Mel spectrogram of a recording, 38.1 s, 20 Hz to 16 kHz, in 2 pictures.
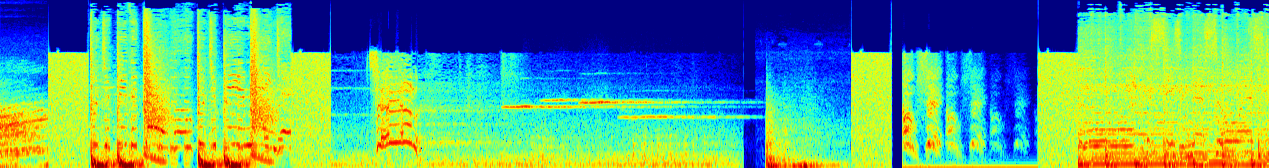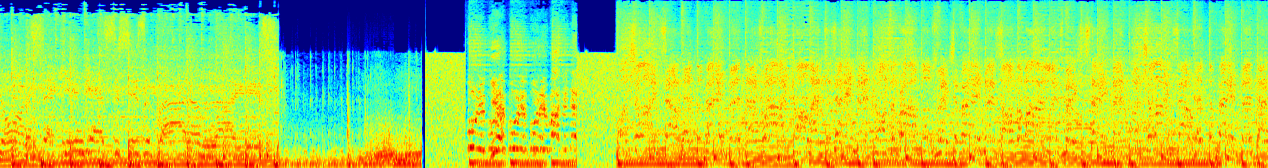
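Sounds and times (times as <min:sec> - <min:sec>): pop music: 0:01.4 - 0:04.4, 0:16.2 - 0:23.2, 0:28.3 - 0:38.0.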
